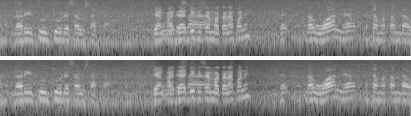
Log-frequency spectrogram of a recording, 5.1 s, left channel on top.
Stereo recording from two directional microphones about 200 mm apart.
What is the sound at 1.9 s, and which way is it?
Speech, 30° right (ahead or behind).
